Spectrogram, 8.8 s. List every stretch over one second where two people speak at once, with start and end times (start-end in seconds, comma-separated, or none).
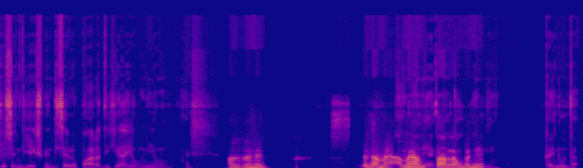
5.8-7.2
